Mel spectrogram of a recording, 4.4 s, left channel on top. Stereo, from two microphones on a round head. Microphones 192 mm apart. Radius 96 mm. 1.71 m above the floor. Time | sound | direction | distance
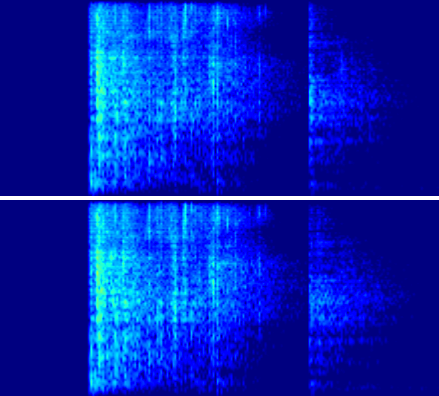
0.9 | crumpling | centre (ahead or behind) | 0.6 m
3.1 | crushing | 60° left (ahead or behind) | 5 m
